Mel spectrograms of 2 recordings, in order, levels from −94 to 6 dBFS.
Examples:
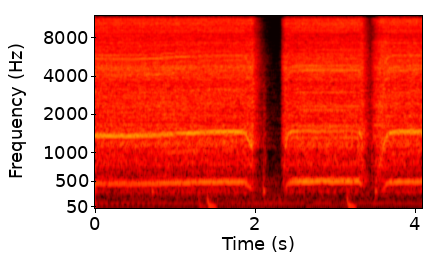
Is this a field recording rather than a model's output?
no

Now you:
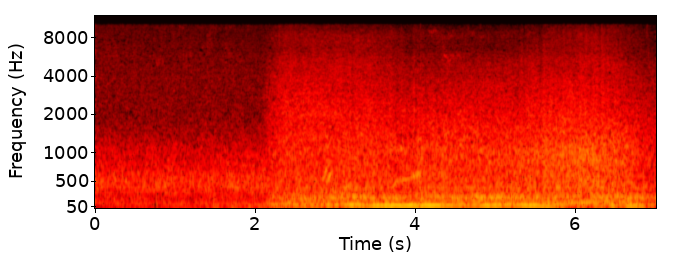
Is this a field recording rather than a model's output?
no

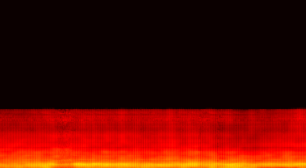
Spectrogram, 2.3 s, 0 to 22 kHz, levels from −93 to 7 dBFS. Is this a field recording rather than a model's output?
no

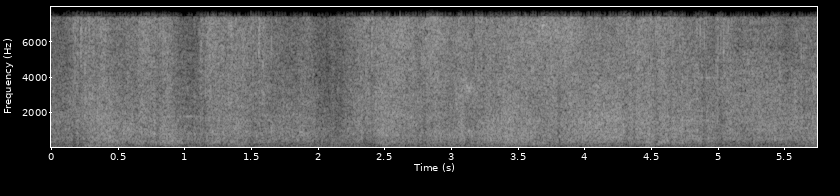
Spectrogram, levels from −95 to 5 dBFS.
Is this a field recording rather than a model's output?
yes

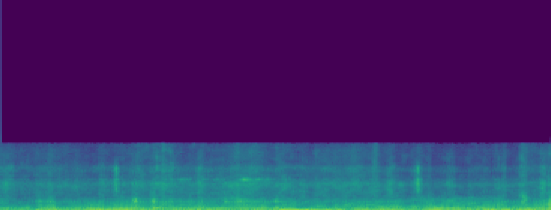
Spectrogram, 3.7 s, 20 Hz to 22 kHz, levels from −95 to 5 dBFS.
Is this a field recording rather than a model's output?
no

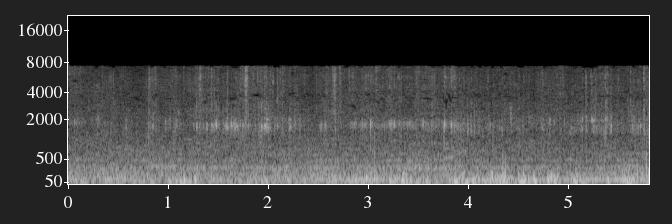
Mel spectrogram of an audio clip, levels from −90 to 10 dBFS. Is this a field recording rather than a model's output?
yes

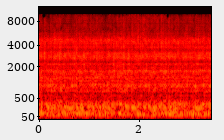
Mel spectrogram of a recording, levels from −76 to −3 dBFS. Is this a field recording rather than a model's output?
no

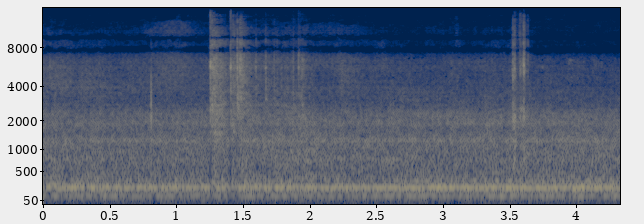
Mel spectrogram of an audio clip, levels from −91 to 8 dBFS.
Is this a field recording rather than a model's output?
no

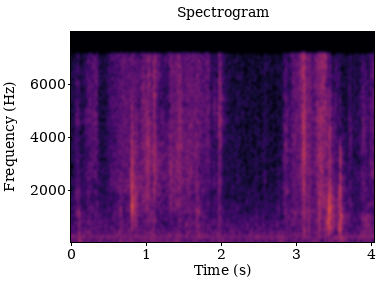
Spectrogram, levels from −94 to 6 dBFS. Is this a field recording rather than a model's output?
yes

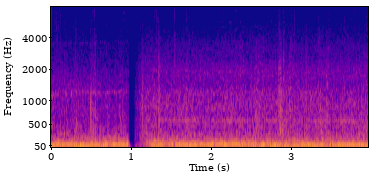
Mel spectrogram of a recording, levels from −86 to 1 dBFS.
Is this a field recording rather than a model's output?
no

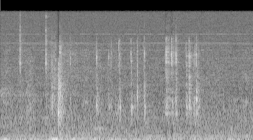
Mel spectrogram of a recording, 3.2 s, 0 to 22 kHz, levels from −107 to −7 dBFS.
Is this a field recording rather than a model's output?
no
